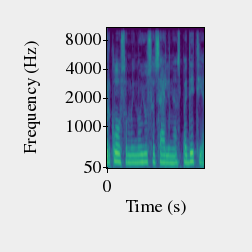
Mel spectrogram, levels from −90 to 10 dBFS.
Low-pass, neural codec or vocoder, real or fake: 9.9 kHz; none; real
